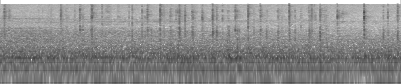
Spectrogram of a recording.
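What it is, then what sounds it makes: Laptop keyboard being typed on. Fingertips of both hands type rapidly on the black plastic keycaps of an aluminium MacBook Pro laptop resting on a desk mat. A continuous stream of soft, crisp key taps with bright clicks rides over a steady low background hum.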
